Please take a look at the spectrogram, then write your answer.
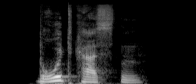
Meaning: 1. incubator (medical apparatus in which weak infants are supported) 2. incubator (apparatus in which eggs are brooded)
- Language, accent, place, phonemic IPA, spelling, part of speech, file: German, Germany, Berlin, /ˈbʁuːtˌkastn̩/, Brutkasten, noun, De-Brutkasten.ogg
